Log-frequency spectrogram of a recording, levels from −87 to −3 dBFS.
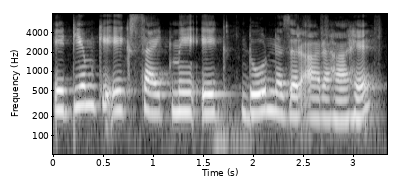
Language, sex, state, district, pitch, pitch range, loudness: Hindi, female, Assam, Kamrup Metropolitan, 230 Hz, 215-245 Hz, -14 LUFS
